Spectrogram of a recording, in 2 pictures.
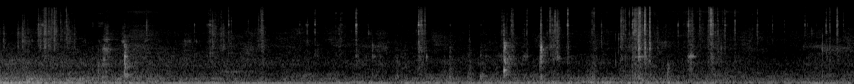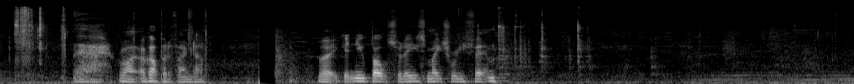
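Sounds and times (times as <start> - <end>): metal parts and tools clinking: 0.0 - 9.3, 13.3 - 15.6.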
